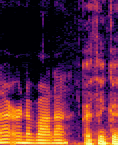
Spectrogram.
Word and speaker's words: Nevada: up so Nevada and then do you say Nevada or Nevada I think I say Nevada and yeah and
